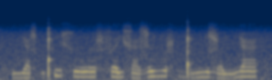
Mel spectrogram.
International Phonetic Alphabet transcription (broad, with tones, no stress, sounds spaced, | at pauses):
ʎ æ˨ ɬ ǃʼ i˦ x ʉ˧ w ø˧ ɬ f ɛ˧ j x æ˨ z ø˧ ʎ o˧ ɬ ɡ͡ǃ y˧ ɲ i˧ ɮ œ˨ j ɲ æ˦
